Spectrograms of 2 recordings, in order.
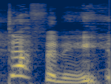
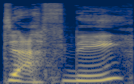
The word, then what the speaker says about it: Daphne: Did you just add a syllable? Daphne. Like Daffodil? – Or Stephanie? – Daphne. – All right, Daphne.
